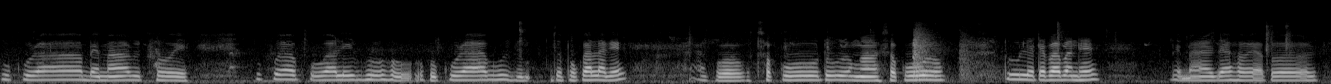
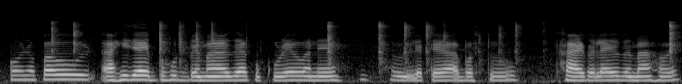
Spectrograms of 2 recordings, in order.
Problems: background sounds at intervals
